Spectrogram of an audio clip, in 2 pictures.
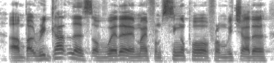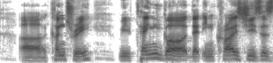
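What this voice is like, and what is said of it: Singaporean accent. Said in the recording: “You probably could tell from my accent by now, I was originally from Singapore.”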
